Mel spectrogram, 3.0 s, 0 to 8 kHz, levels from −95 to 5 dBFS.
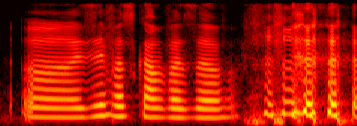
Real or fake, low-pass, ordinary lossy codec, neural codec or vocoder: real; 7.2 kHz; none; none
